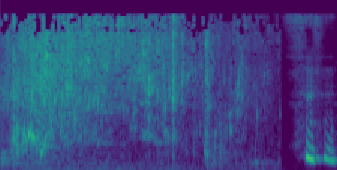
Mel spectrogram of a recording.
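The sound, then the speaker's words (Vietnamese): Water splashing and sloshing as two people jump into a warm bath in a steam-filled bathing room, a busy wash of splashes that thins into a few short, wet sploshes at the end. “kéo y nhảy vào trong nước”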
